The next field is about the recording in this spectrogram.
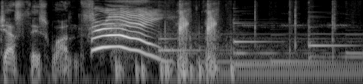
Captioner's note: oinks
